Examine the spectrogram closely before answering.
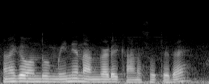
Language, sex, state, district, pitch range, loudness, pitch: Kannada, male, Karnataka, Bangalore, 105-130 Hz, -17 LUFS, 120 Hz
